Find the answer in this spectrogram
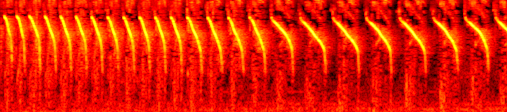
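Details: Canary song for tutoring and prompting other canaries: a steady series of high, sharply falling whistled notes, about four per second at first, slowing and lengthening toward the end.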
